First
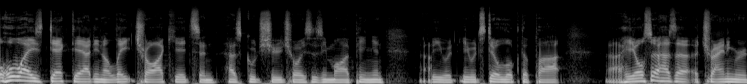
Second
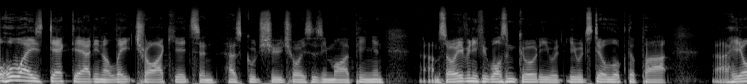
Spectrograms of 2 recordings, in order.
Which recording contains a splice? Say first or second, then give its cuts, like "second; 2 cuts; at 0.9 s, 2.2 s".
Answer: first; 1 cut; at 4.3 s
